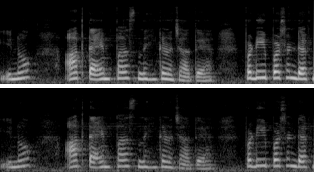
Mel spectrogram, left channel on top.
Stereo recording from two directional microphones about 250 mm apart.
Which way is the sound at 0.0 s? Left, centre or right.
Left.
